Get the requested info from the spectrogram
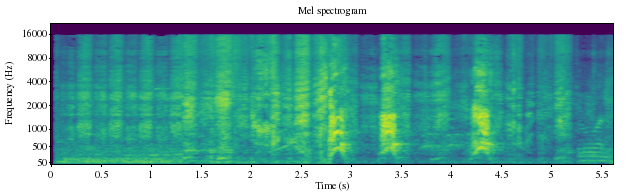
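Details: Rottweiler, a Vietnamese champion from a Hanoi breeding kennel, giving a level-one playful warning bark rather than an attack threat: three deep, loud, booming barks roughly half a second to a second apart, amid panting and background voices.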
